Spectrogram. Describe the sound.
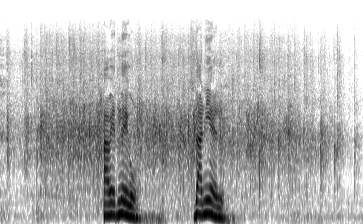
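A crowd applauds steadily for several seconds during a sermon, in honour of the biblical Shadrach, a dense wash of clapping that stays fairly even throughout, while a man's voice calls out twice over it.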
